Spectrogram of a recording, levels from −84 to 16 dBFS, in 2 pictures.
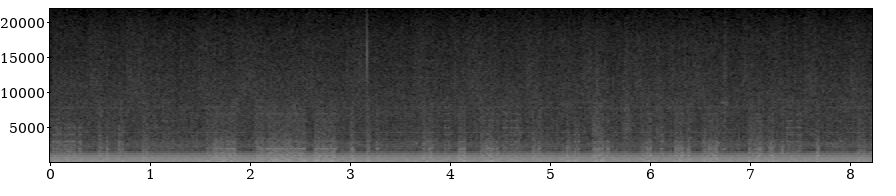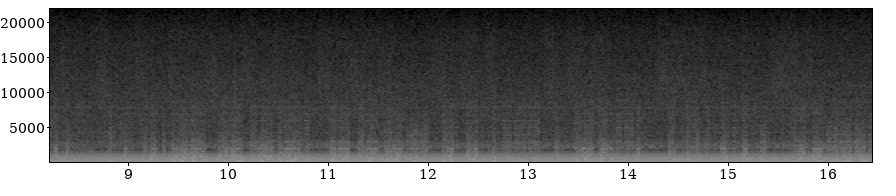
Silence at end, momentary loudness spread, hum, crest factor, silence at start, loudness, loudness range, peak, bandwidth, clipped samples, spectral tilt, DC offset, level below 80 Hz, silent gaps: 0 s; 2 LU; none; 12 dB; 0 s; -27 LUFS; 1 LU; -12 dBFS; over 20 kHz; under 0.1%; -5.5 dB/octave; under 0.1%; -32 dBFS; none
